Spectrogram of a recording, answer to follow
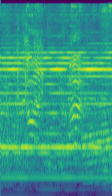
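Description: Loud live amplified music with electric guitar: steady held tones under short arching high notes that rise and fall twice.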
